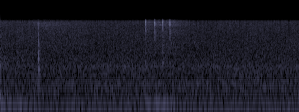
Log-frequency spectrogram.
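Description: A few light computer keyboard keystrokes over faint room hiss: a single tap, then a quick run of three or four about a second in.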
